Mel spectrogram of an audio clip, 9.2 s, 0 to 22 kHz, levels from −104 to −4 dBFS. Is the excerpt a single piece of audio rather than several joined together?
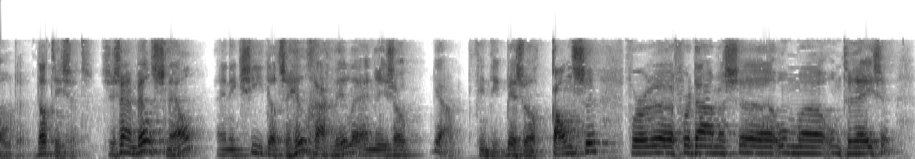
no; 1 cut; at 6.2 s

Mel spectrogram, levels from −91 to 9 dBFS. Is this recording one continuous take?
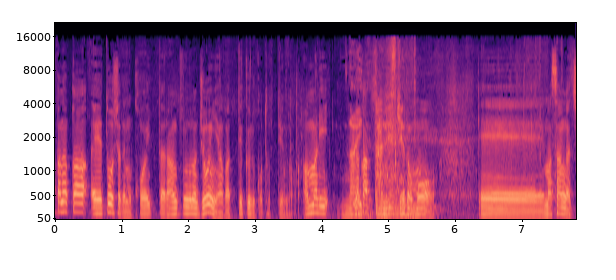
yes; 0 cuts

